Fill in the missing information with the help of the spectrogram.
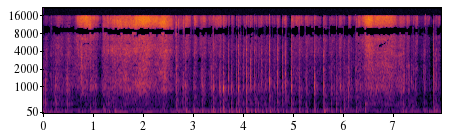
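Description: Fingertips and long nails rub and scratch the side, then the end face, of a solid black molded polyethylene foam roller resting on a lap. A soft broadband scraping wash gives way to a fast run of dry, crackly scratches, with a low, dull body under the bright texture and no ringing after each stroke.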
